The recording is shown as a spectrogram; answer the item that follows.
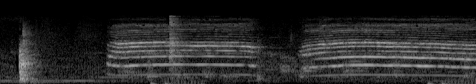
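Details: Pet Siamese cats indoors at morning or evening feeding time, part of a daily ritual: two long, drawn-out meows with rich harmonic overtones, each lasting over a second, following a brief sharp click.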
